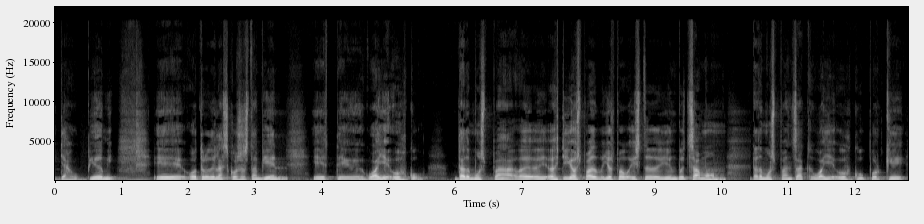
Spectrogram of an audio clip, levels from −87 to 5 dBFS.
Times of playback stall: none

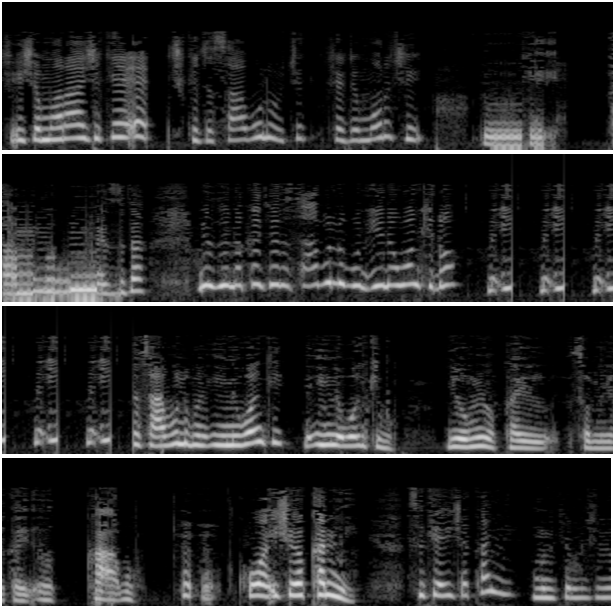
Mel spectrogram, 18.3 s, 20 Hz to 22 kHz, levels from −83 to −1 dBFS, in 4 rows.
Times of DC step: none

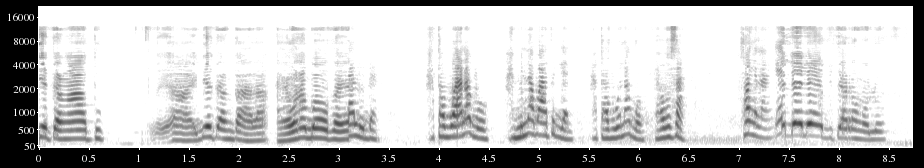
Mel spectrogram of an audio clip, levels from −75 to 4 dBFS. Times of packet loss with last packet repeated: none

